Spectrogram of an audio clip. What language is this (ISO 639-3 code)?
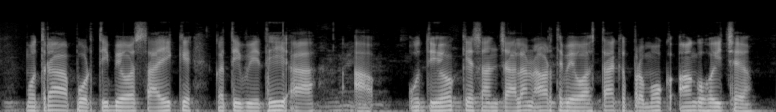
mai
